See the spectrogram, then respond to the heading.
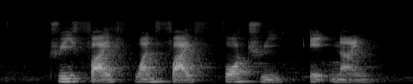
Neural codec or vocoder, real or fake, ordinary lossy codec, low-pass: none; real; none; none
